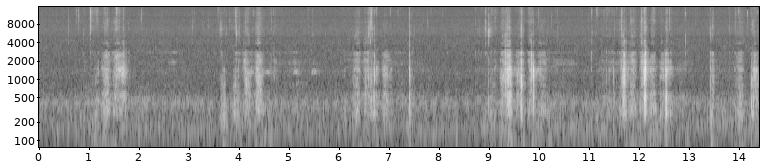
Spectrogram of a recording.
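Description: A knife chops on a wooden cutting board.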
